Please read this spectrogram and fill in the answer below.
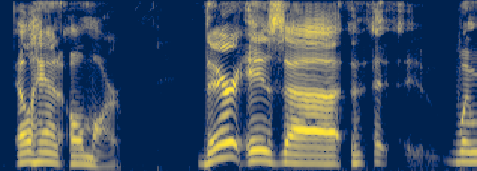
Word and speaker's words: Ilhan: Now, speaking of Elan Omar, I'm going to call her Ilhan. I think that's how you say her name. Elhan Omar.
